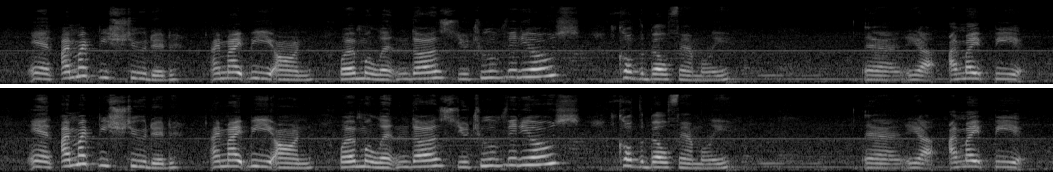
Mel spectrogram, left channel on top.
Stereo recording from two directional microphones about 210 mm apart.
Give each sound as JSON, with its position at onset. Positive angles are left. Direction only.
{"t": 0.3, "sound": "a woman's voice", "side_deg": -25}
{"t": 3.3, "sound": "a woman's voice", "side_deg": -10}
{"t": 8.6, "sound": "a woman's voice", "side_deg": -5}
